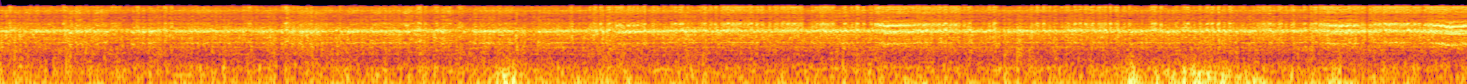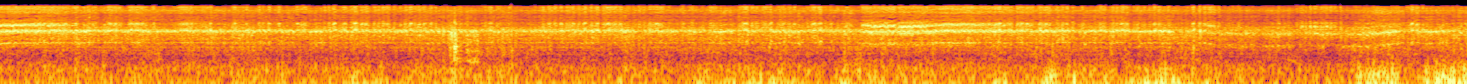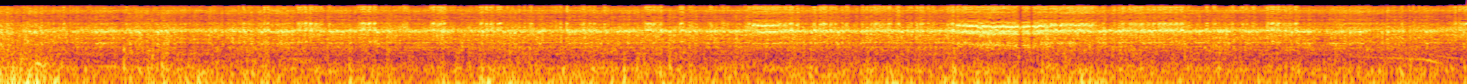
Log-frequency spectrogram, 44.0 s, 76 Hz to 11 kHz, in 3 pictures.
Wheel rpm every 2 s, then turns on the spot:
230, 230, 230, 230, 230, 240, 240, 230, 240, 240, 230, 230, 230, 220, 210, 230, 230, 230, 230, 230, 230, 230.
none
